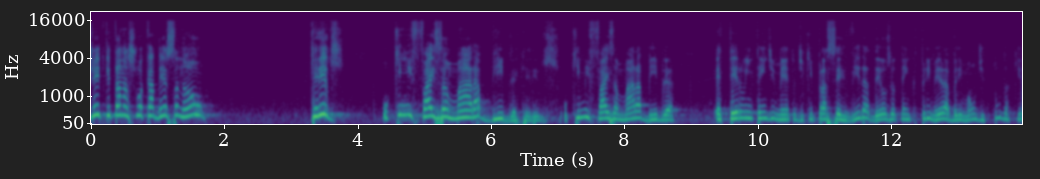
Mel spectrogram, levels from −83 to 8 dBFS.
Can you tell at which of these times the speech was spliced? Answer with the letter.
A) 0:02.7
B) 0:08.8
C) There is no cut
C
